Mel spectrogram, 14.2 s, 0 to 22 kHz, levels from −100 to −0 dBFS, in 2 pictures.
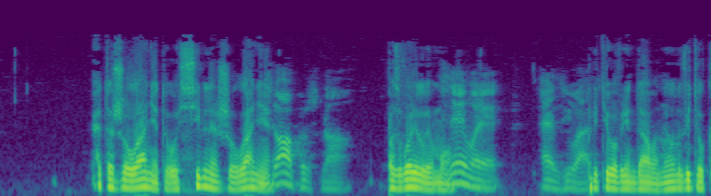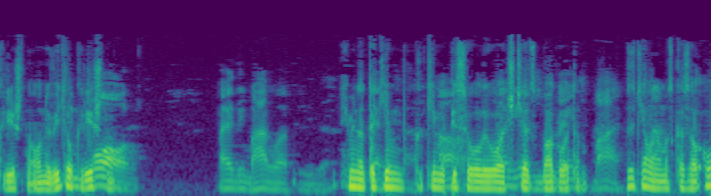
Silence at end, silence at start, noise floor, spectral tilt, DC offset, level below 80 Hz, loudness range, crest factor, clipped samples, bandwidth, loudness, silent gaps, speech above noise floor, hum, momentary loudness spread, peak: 0 s; 0.9 s; -69 dBFS; -7 dB/octave; under 0.1%; -50 dBFS; 3 LU; 16 dB; under 0.1%; 11 kHz; -21 LUFS; none; 48 dB; none; 18 LU; -6 dBFS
